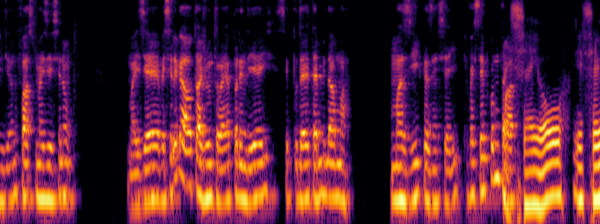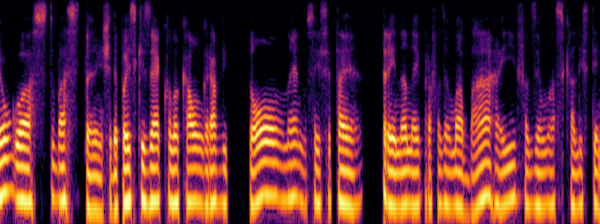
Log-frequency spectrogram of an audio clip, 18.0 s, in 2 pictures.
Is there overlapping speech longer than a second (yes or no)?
no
